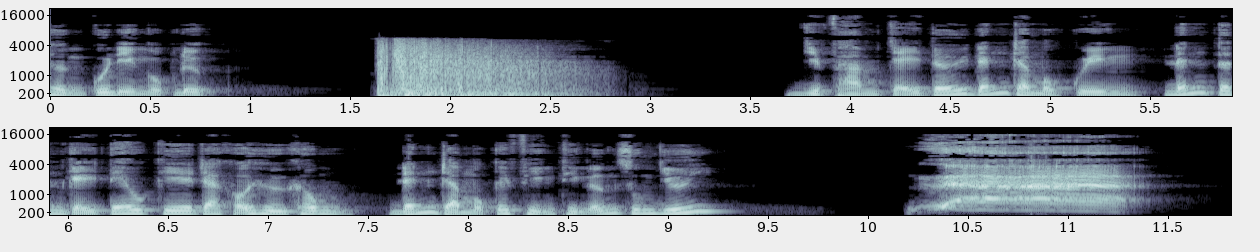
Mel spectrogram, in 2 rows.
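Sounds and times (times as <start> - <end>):
speech: 0.0 - 1.0, 3.7 - 9.4, 10.2 - 10.7
man's anguished scream of pain: 10.2 - 11.5.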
